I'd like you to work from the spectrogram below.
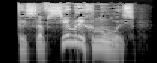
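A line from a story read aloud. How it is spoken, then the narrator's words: Indignant exclamation. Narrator (Russian): возмущенно воскликнул Алекс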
